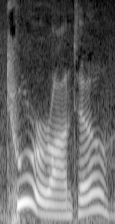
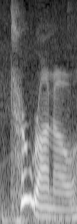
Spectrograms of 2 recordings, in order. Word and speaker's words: Toronto: There's Touronto, as in like you're taking a tour. And then there's Toronto, who we have in the chat right now. Which is sort of how you pronounce Toronto, right? If you're a local.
